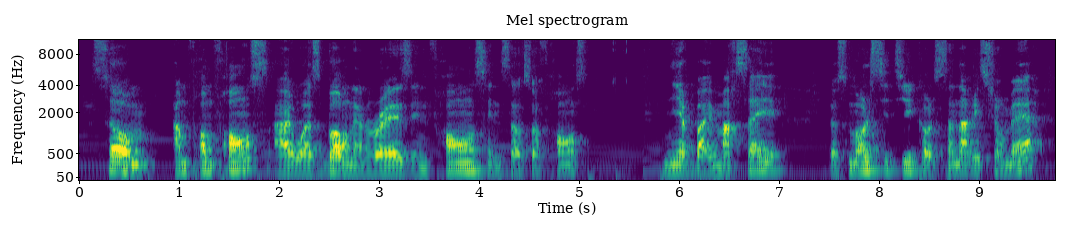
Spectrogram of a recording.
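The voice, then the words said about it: French-accented English. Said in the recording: “you do have an accent”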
